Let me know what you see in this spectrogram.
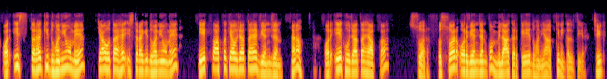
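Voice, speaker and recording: A man teaching an exam-prep class online, lively and repetitive, often checking whether his students follow. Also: fairly high pitch, moderate pace, smooth, no echo, lo-fi sound. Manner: lively, repeats words and asks students if they follow.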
